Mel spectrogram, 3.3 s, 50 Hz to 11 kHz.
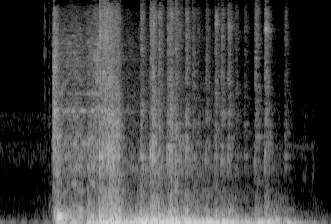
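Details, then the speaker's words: Vehicle: about 2.5 seconds of low, chugging cranking that never catches; crank-no-start, probably out of fuel, with fuel rail pressure later brought to about 55–60 PSI. "come on fuel part of that problem was probably it's out of fuel there we go get it back to the fuel rail"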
